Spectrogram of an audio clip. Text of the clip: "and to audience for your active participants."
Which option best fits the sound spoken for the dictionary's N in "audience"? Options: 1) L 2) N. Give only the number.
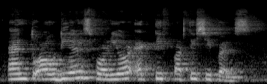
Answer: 1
